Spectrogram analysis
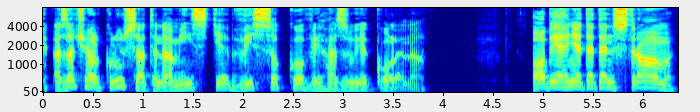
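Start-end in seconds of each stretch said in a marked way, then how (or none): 4.9-6.3 howled order. A narrator's reading. Captain howling orders at the running soldier. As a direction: howl it at him like a furious officer. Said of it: "zavil von Páder".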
